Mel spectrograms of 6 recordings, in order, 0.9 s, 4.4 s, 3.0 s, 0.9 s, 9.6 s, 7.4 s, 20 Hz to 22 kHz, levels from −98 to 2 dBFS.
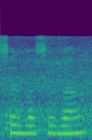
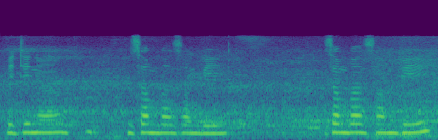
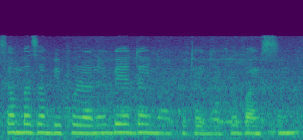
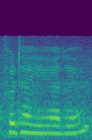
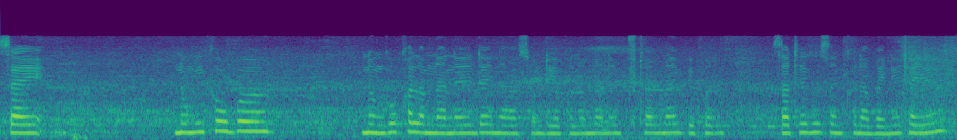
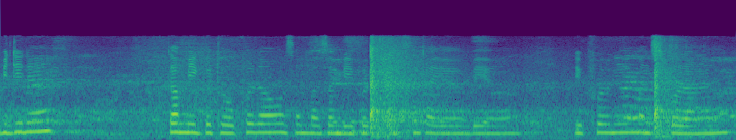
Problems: continuous background conversations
